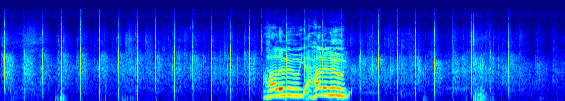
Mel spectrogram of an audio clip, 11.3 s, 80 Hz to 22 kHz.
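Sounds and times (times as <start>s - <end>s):
audience clapping in a steady even rhythm: 0.0s - 11.3s
voice calling out: 5.2s - 7.0s
speech: 5.3s - 7.1s.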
